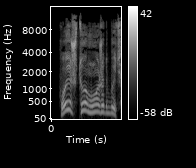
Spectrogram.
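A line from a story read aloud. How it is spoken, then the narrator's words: Sighing. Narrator (Russian): вздохнул Гейб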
